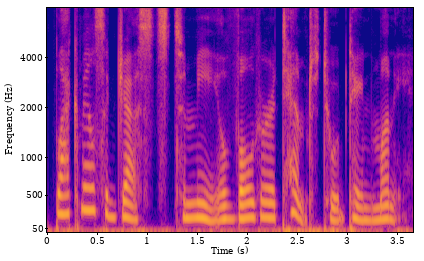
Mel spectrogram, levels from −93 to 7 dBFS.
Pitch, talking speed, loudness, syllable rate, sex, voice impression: 195 Hz, 165 wpm, -19 LUFS, 4.6 syllables/s, female, feminine, adult-like, tensed, clear, fluent, intellectual, friendly, reassuring, elegant, slightly lively, kind, slightly modest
